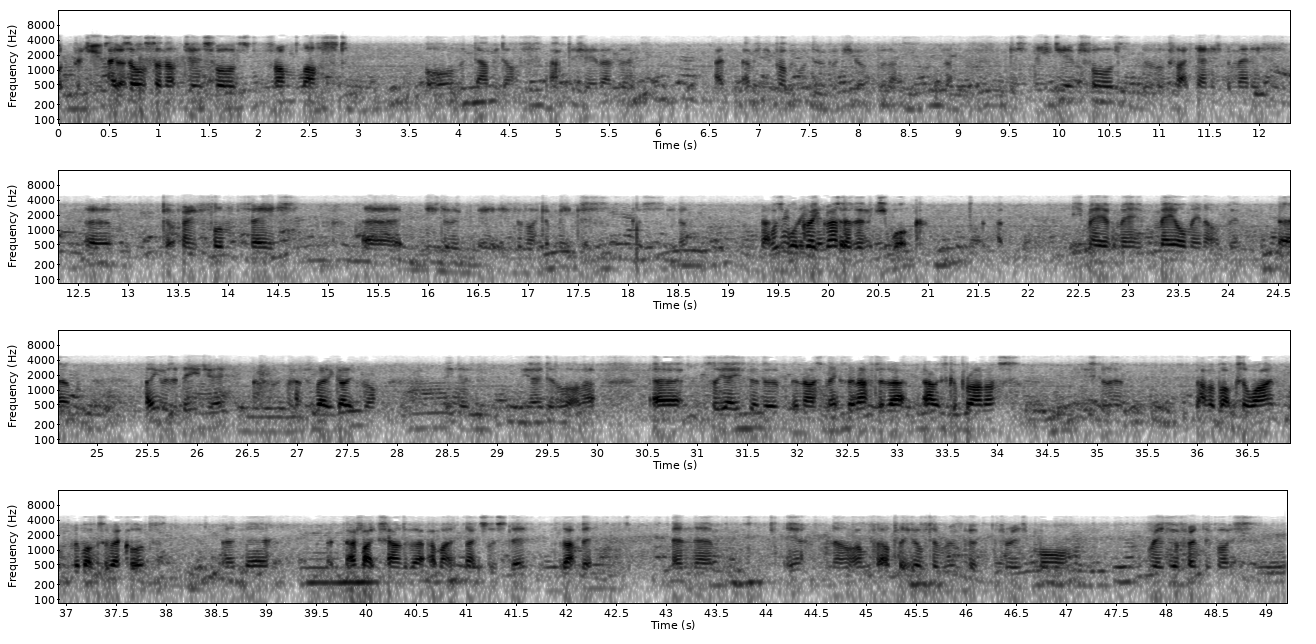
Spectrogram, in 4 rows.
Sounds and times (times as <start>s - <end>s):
Radio: 0.0s - 49.2s.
